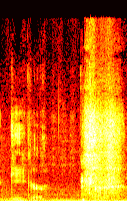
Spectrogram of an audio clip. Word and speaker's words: Geiger: I said he says Geiger in there he pronounces a Geiger yeah but I believe if you were German he would pronounce a geek er but he does not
